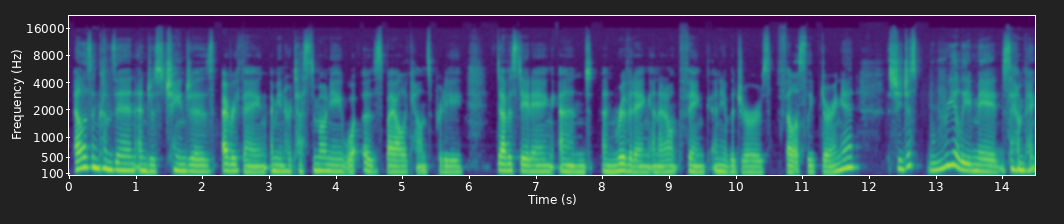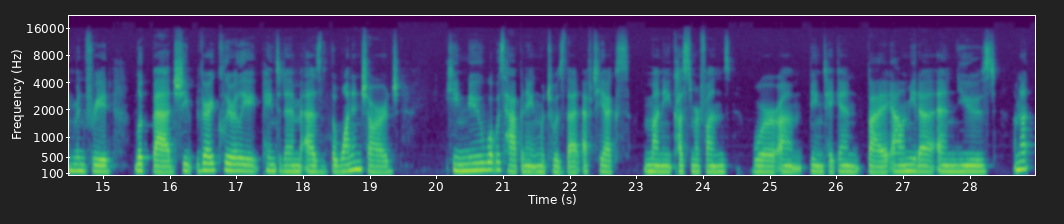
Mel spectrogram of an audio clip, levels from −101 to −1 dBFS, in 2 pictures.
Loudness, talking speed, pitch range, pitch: -21 LUFS, 150 wpm, 145-170 Hz, 150 Hz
